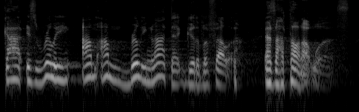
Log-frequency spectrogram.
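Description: Animated male preacher from Chicago. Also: a little high, a little slow, husky. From Chicago, United States. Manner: animated, humorous, confessional. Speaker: chapel speaker. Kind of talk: storytelling sermon. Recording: long hall reverb.

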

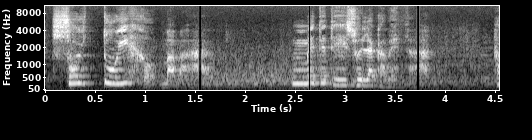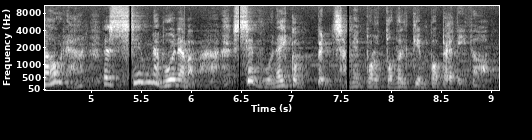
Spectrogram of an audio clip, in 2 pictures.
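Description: A man's voice: high voice, very animated, normal speed. An actor playing an unhinged, menacing young man, childish and bitter, taunting and insistent in a dub. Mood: demanding, childish. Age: young adult. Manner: taunting, insistent repetition, swinging from soft to loud. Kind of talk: dubbed TV thriller acting. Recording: noisy old TV film soundtrack.

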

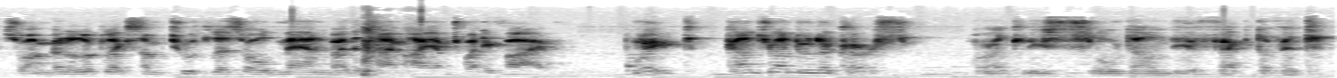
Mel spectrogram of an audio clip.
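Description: A man's voice: on the low side, moderate pace, sharp tone. A synthetic man's voice playing a vain, touchy young female pop star who talks back indignantly, played back over a speaker. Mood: desperate. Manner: indignant, defensive. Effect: synthetic text-to-speech voice. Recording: echoey speaker playback, faint music.

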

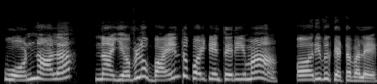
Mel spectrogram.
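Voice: mid-range voice, expressive, moderate pace, pushed and bright, no room sound. An actor voicing a worried young husband in a comic cartoon, speaking sternly and scolding his wife.

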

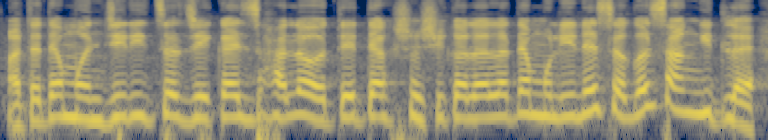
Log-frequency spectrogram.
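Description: A woman's voice: on the high side, steady tone, fast. A woman recapping a TV serial episode in a chatty, storytelling way. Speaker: serial reviewer.

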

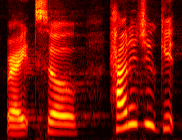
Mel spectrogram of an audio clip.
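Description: A woman's voice: a little high, big pitch swings, unhurried. A young woman from Indiana interviewing a guest onstage, earnest and building her points in lists, speaking into a handheld mic. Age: young adult. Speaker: interviewer, host. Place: large hall stage, seated. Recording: long hall reverb.

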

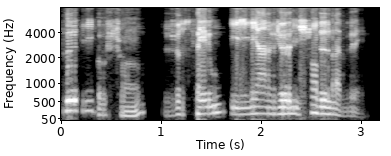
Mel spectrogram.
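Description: Reader doing storybook big bad wolf, sly and scheming, bright dry voice. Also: medium pitch, big pitch swings, brisk, no room sound, rough recording. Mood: wheedling. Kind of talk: storybook reading.

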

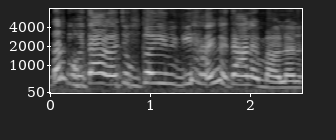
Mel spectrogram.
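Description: A woman trades jabs in a comedy skit. Her voice sits high and she talks quickly, teasing and accusing her friend in a gossipy way. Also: animated. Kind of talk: comedic banter.

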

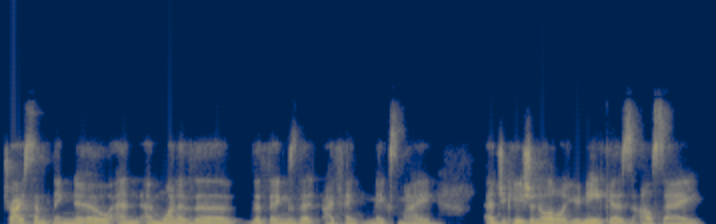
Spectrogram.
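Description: A woman in her fifties, a hair color educator talking animatedly on a video call, gesturing with her hands and acting out what people say. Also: lowish voice. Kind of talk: casual video call interview. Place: small bright room at home. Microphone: desk microphone on video call.

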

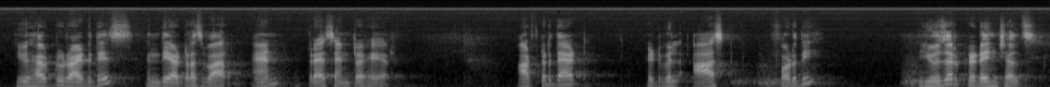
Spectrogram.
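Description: A male instructor with a somewhat high voice narrates a screen-recorded tech tutorial. He goes methodically, step by step, spelling out every command.

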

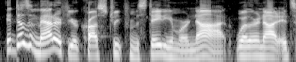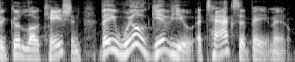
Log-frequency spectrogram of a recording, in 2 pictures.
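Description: A man's voice: fairly high pitch, very animated, fast talker, no echo. A young man in his twenties, a policy analyst guest on a radio show, explaining earnestly and at length with frequent restarts. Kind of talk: radio interview. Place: radio studio. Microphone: studio microphone on a boom arm.

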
